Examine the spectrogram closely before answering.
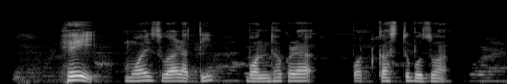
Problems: constant background noise, background conversations at intervals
